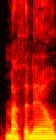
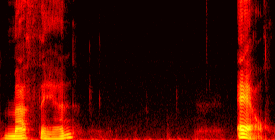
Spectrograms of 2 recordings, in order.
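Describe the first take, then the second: First: The final syllable 'al' is said plainly. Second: The final syllable 'al' is strongly emphasized.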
